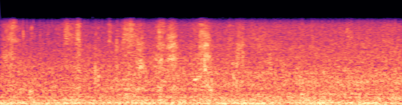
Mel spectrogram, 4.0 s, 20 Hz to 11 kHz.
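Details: Corgi puppies about a month old, recorded Wednesday, January 20, 2010: short whimpering yelps in brief bursts, nearly buried under a loud, steady wash of background noise.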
